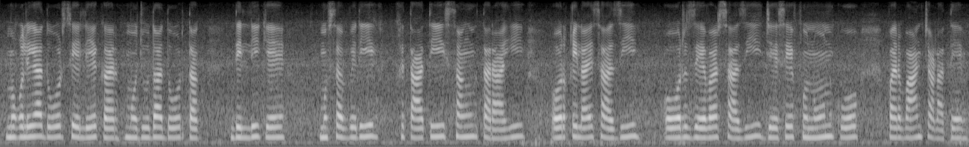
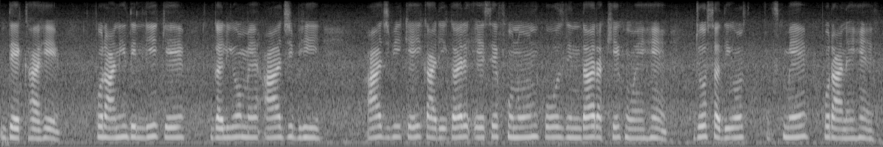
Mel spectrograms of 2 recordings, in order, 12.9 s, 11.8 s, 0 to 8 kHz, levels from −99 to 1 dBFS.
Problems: constant background noise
